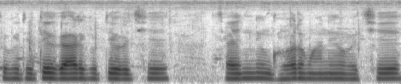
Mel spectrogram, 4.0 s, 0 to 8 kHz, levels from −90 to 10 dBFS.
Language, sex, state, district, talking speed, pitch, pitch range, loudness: Odia, male, Odisha, Sambalpur, 105 wpm, 140 Hz, 135-140 Hz, -20 LUFS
